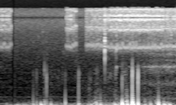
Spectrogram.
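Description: A run of faint, short clicks that come quicker toward the end.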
